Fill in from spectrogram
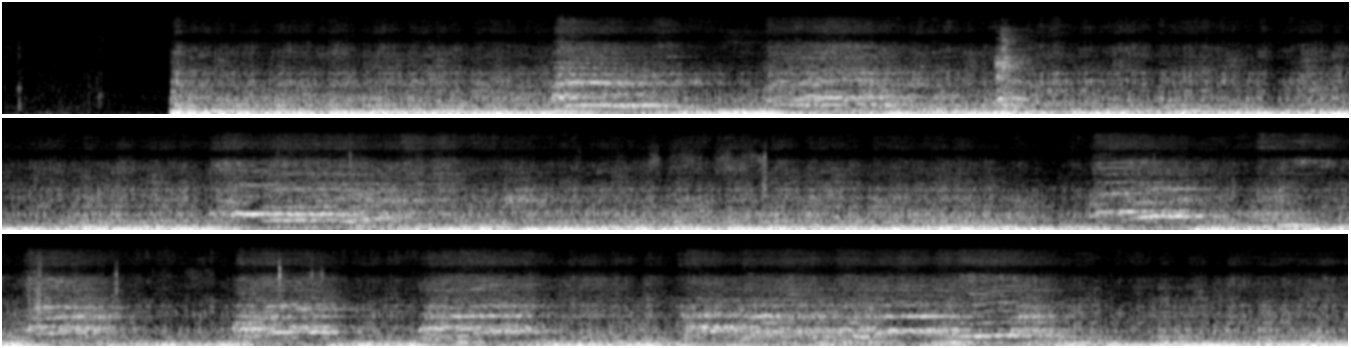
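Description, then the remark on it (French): A bassoon run through electronic processing, in a piece for bassoon and electronics, plays a loud, gritty, distorted line that sounds much like an electric guitar, sustained and buzzing in the low register for about twenty seconds, with no voices. “Dans cette pièce, euh, le compositeur disait que le basson devait euh, sonner comme comme une guitare électrique.”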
